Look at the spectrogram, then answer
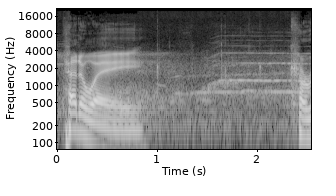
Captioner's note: applause, cheering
